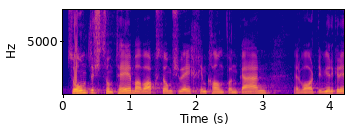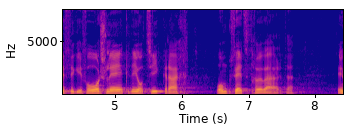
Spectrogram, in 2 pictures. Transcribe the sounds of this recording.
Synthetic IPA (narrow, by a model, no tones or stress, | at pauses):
psʊnt̪əʃtt͡sʊmtʰeːmɑːʋɑkstumsʃʋɛχɪmkʰɑnt̪onbæːɾn | ʔɛ̰ɾʋɑɾtəʋiɡɾɪfɪɡifoːɾʃlɛːɡ̥d̥̪ijot͡sit̚kɾæχt | ʊmksɛt͡stχœʋæ̰ːɾd̥ə̰ | ɪ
